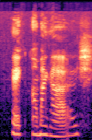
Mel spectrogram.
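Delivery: put-on girly voice, very high and soft. Told the disguised voice didn't sound like them, the speaker does a put-on girl voice. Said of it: "my girl voice".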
